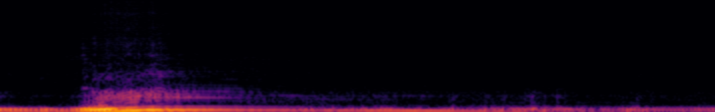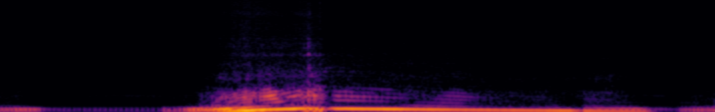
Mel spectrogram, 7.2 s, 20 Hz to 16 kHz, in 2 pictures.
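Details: 2013 Hyundai Elantra GT after fitting a chambered muffler in place of a straight pipe: two starts, each catching and flaring to a quick rev before settling into a deep, even rumble; normal start and rev.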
